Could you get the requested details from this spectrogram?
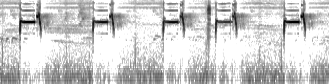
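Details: Energetic prinia song used for luring prinias: five phrases in steady succession, each opening with a dry click, holding a thin level whistle, and closing with a snapped, rising flourish, with soft background hum between.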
